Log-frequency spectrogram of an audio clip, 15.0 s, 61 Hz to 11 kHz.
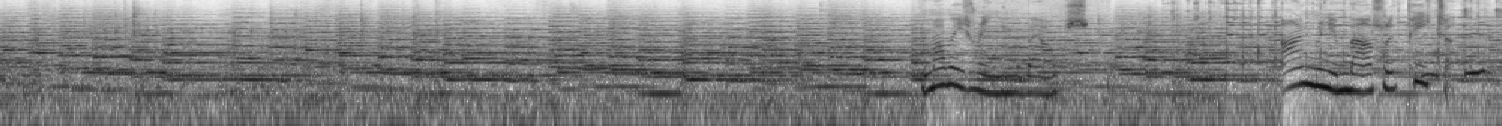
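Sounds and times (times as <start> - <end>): church bells ringing: 0.0 - 15.0.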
